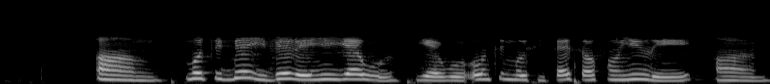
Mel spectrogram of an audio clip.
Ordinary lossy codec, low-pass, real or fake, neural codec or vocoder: AAC, 24 kbps; 3.6 kHz; real; none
